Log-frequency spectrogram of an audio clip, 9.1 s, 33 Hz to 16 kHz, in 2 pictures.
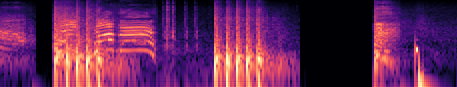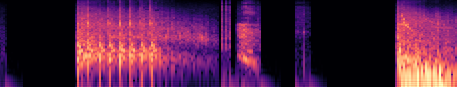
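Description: .30 cal machine gun fire in the WWII war game Close Combat: A Bridge Too Far, loud sharp bursts with gaps of silence between them and a few groans and gasps mixed in.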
